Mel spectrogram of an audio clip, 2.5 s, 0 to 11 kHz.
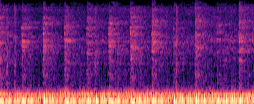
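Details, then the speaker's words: Car with random misfires, single cylinder-one misfire code, eventually entering limp mode; low lumpy V8 idle with uneven beat and occasional dropped pulses, engine missing on a cylinder at idle. "there's missing again see which cylinder it is now"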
